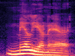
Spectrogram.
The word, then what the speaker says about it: millionaire: Otras palabras, millionaire, millionaire, millionaire, millionaire. Fíjense que el acento está en la última sílaba, millionaire.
